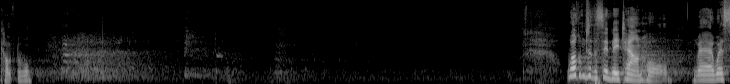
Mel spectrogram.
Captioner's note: laugh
